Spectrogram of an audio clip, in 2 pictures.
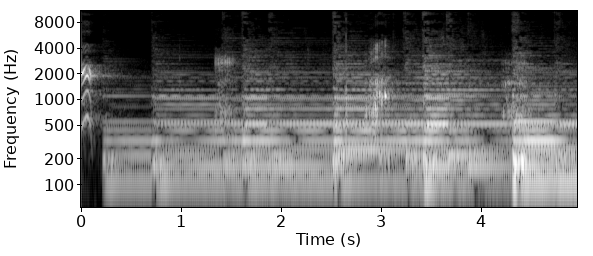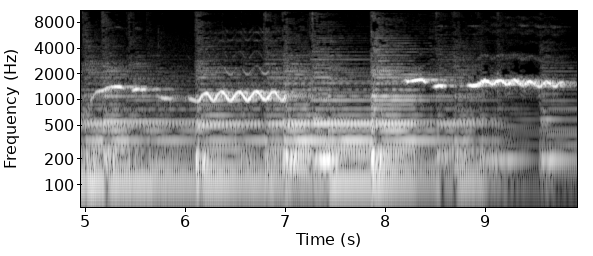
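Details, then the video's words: Tico, a pet Amazon parrot in Florida, sings along to acoustic guitar playing "Ain't No Sunshine": clear, sliding and warbling whistled notes over steady chords, tones rising and wavering in the second half. "Tico The Singing Amazon"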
